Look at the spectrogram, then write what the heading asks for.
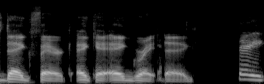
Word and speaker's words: Daeg Faerch: of exciting this is D fck which did I say your name wrong probably yeah it's D fa AKA great dig there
